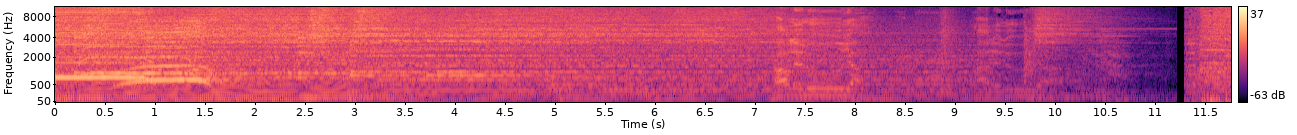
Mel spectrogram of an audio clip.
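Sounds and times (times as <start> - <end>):
audience shouting, whooping and clapping: 0.0 - 2.3.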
